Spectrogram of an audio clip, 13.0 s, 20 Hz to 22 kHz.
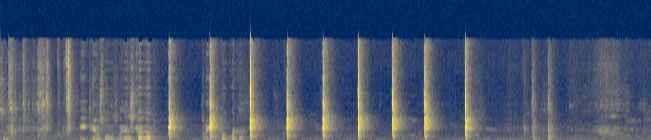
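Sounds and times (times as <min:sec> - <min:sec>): knife chopping on plastic board: 0:03.4 - 0:09.6.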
